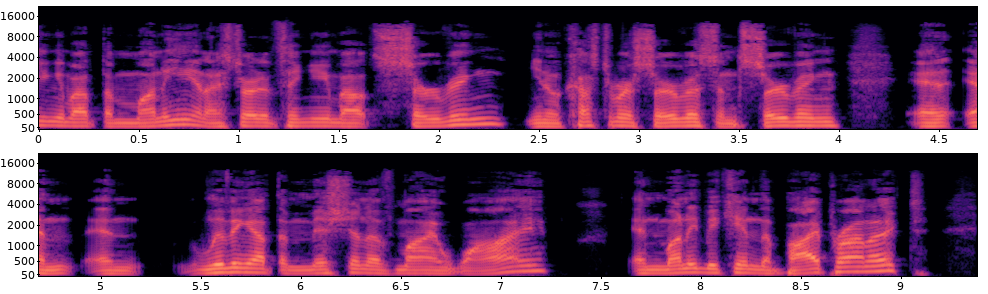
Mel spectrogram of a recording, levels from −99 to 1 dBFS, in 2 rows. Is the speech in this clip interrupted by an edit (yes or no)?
no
